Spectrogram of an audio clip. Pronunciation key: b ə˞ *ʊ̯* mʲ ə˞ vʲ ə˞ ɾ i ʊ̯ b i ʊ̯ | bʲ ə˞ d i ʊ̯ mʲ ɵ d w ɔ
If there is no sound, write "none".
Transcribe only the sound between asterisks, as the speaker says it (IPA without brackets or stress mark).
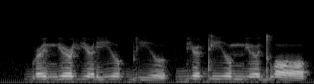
ɪ̯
